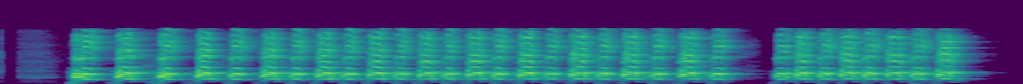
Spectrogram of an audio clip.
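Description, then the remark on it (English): A rapid, steady string of short goose clucks blown on a call, about two dozen sharp honking notes in quick rhythm, briefly pausing near the end before a final burst. “Now, the same thing on that, as you get going, you're going to learn to speed that up and do the same exercise as learning the cluck.”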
